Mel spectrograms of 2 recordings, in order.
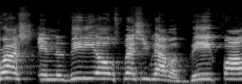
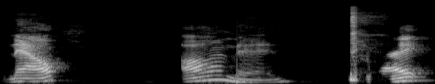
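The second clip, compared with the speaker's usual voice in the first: very slow, low, soft, drawn-out word-by-word drawl; 10 semitones lower, 5 dB quieter than usual. Introducing today's subject to the other speaker, saying it very slowly. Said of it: "Why you got to say it so slow?".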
